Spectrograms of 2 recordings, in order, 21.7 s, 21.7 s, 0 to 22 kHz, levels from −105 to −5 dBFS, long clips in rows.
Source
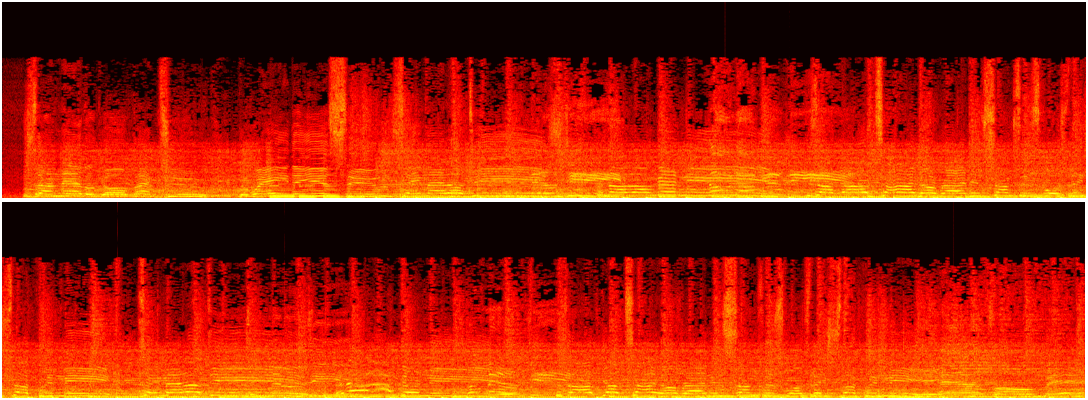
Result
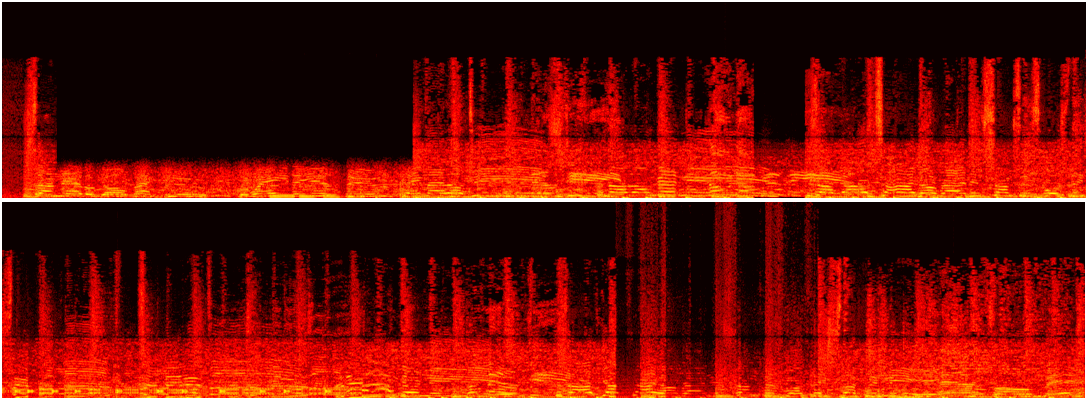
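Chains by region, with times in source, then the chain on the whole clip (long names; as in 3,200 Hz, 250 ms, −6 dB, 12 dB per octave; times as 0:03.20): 0:00.54–0:04.11: variable-slope delta modulation 16 kbit/s + high-pass filter 130 Hz
0:07.51–0:08.03: Butterworth high-pass 250 Hz 72 dB per octave + high-frequency loss of the air 210 metres
0:10.83–0:14.44: ring modulation 800 Hz + low-shelf EQ 130 Hz +11 dB
0:16.97–0:19.00: running median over 9 samples + sample-and-hold tremolo 4 Hz, depth 80%
whole clip: reverb reduction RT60 1.5 s; low-shelf EQ 160 Hz −4.5 dB; notch filter 6,900 Hz, Q 12; level −5 dB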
